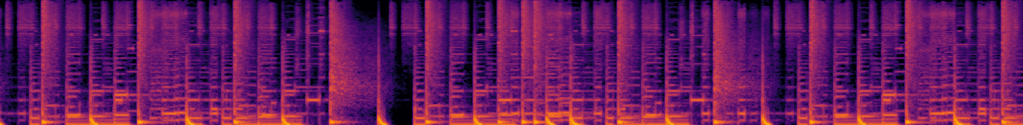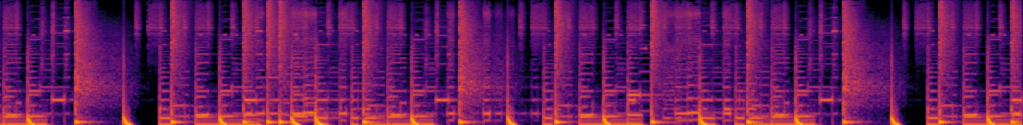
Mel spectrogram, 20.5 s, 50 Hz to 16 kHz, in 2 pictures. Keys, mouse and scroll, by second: 0.7 Escape, 1.1 shift+space, 3.9 Escape, 4.3 shift+space, 6.5 Escape, 7.7 g, 10.1 click, 10.6 shift+space, 12.9 Escape, 13.9 click.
